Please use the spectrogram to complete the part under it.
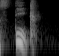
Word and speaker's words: steak: 牛排叫 steak，S-T-E-A-K，注意这个单词的发音啊，它很多学生会读成 steak，恭喜你不对啊，他读 steak，steak，还有的学生会读成 steak，它不是 steak，它是 steak，T 呢要读成 D 的发音，为什么？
